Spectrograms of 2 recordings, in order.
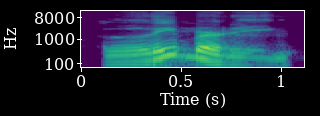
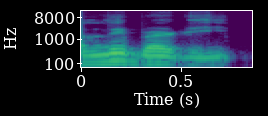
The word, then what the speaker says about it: liberty: Esse final da letra T é muito comum no inglês americano, tá? Então você não vai pronunciar liberty, no inglês americano. Você pode pronunciar no inglês, liberty. Você pronuncia no inglês britânico e no inglês americano, você pronuncia liberty. É mais essa redução mesmo, como se fosse falar um the liberty, liberty, liberty. E alguns falam liberty, tá?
